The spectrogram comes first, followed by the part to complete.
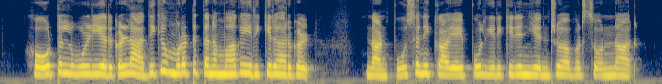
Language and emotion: Tamil, sad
